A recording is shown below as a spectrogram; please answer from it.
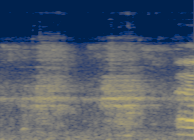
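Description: A pause in a man's talk, with only faint, indistinct background sound.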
